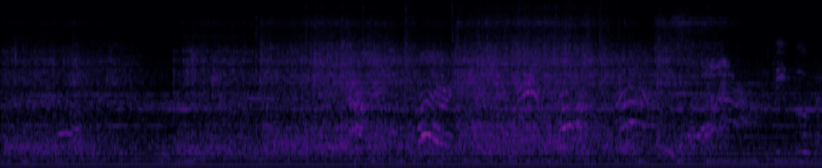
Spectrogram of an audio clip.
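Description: Gunfire crackles from a loudspeaker.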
